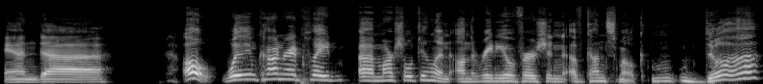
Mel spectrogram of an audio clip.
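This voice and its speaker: A man's voice: a little high, very animated, slow, a bit bright, no echo, studio quality. A man hosting an old-time radio listening show, chatting casually in a rambling way full of asides. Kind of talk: casual live-stream chat.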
